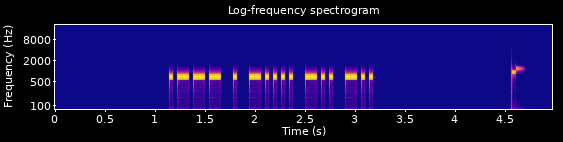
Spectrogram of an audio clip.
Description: Morse code, heard as a keyed tone, about 30 wpm, 700 Hz. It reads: JE6DD
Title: Five Challenging Letter-Number Combinations 30wpm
